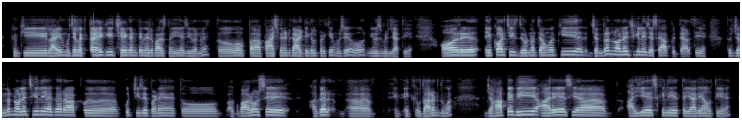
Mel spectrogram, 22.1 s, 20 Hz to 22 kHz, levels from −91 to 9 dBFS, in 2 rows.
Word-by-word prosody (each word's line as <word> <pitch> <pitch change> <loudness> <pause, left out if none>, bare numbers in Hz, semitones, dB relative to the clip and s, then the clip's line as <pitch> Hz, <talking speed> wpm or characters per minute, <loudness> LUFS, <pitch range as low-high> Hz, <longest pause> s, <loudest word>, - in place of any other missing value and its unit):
क्योंकि 150 +1 -1
लाइव 150 +4 +4
मुझे 160 +1 -1
लगता 165 +2 +4
है 170 - +7
कि 185 +1 0
6 165 +1 +3
घंटे 165 0 -4
मेरे 155 -1 -2
पास 155 -2 +1
नहीं 135 +1 -6
है 155 - -4
जीवन 130 -1 -7
में। 180 +5 -10
तो 135 +2 -5
वो 155 0 0
प 135 -1 +1
पाँच 145 +1 +3
मिनट 155 -1 -4
का 150 - +4
आर्टिकल 145 +1 0
पढ़ 140 - -6
के 165 - -7
मुझे 140 +2 -5
वो 165 -1 -4
न्यूज़ 135 0 -8
मिल 130 -1 -9
जाती 120 -2 -5
है। 110 - -14 0.5
और 170 +1 +7
एक 170 -1 +1
और 185 0 +9
चीज़ 185 -2 -3
जोड़ना 155 +1 -1
चाहूँगा 165 +1 -2
कि 200 -2 -1
जनरल 185 +10 0
नॉलेज 205 -1 +3
के 195 - -1
लिए 180 -1 +1
जैसे 165 +1 -1
आप 160 0 +1
विद्यार्थी 130 +4 -6
हैं, 135 - -8 0.3
तो 150 - -8
जनरल 155 +7 -3
नॉलेज 200 +1 +3
के 205 - 0
लिए 205 -1 +2
अगर 185 0 0
आप 165 -1 +2
कुछ 145 0 -3
चीज़ें 150 +1 -2
पढ़ें 150 +2 -4
तो 135 -1 -7 0.2
अखबारों 135 +7 +1
से 180 - +2 0.6
अगर 175 +7 +3 0.3
अ, 120 -1 -3 0.4
एक 130 - -22
एक 135 - -11
उदाहरण 135 +5 +1
दूँगा। 135 - -7 0.5
जहाँ 145 +4 +3
पे 200 0 +6
भी 200 +2 +3 0.2
आरएएस 175 +3 +3
या 170 -1 +3 0.8
आईएएस 160 +2 0
के 155 - -6
लिए 155 0 -1
तैयारियाँ 135 +1 -1
होती 130 +1 -10
हैं, 130 +6 -10
155 Hz, 200 wpm, -22 LUFS, 135-170 Hz, 0.8 s, और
